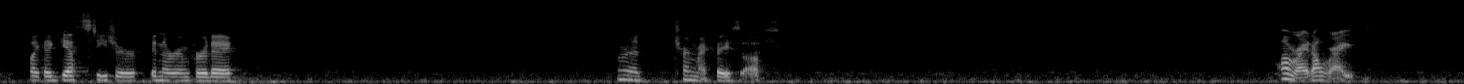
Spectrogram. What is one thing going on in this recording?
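A woman speaks calmly in short bursts over an online call.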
